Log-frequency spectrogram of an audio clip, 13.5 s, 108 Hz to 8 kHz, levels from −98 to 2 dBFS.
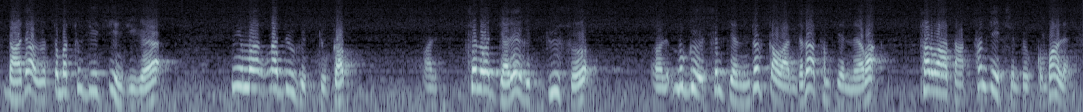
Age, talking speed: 60-79, 55 wpm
